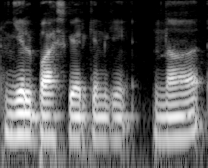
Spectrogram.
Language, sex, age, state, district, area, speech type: Kashmiri, male, 18-30, Jammu and Kashmir, Kupwara, rural, spontaneous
